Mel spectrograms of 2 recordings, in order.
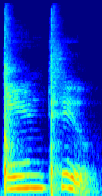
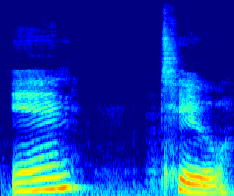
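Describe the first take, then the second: First: Said in the usual way. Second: "into" split slowly into two with a pause; two syllables. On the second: Shown as a demonstration. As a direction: separate the halves of "into" clearly. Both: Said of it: "I hear two syllables".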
